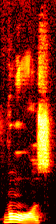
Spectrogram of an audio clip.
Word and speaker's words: vase: by the way is a piece of pottery that sells for from one to ten shillings if it sells for more than 10 shillings you should pronounce it wars on the 9th of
